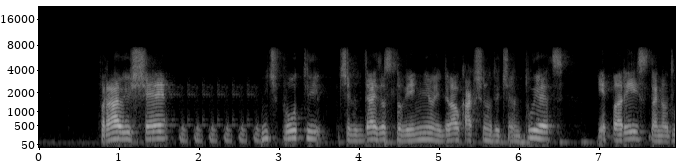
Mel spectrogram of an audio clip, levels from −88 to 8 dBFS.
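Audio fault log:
throughout, AMR wideband (HD Voice) codec: the speech is heavily damaged, rough and raspy, with the coarse buzzy texture of AMR-WB running at one of its lowest rates, 6.6 kbit/s. At that rate the pulse-driven vocal tract model has too few bits to follow the voice faithfully, so detail is smeared into grit. Above 6.4 kHz there is only shaped noise standing in for real content, and nothing at all above 7.5 kHz.
1.86 to 2.79 s, system hang loop: a machine-gun stutter. The same 186 ms scrap of audio plays five times in a row, about 5.4 repeats per second, because the system froze while the sound hardware kept cycling through the same stale ring buffer. A loop that length points to an 8192-sample buffer. Roughly a second of the real speech is gone, replaced by the repeats, and the clip picks up again once the stall clears.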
